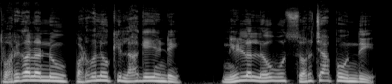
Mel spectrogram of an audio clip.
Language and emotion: Telugu, fearful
